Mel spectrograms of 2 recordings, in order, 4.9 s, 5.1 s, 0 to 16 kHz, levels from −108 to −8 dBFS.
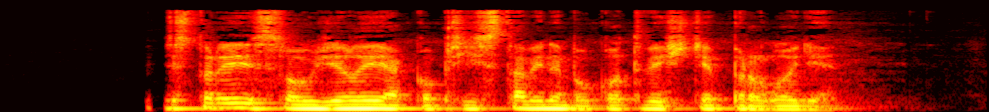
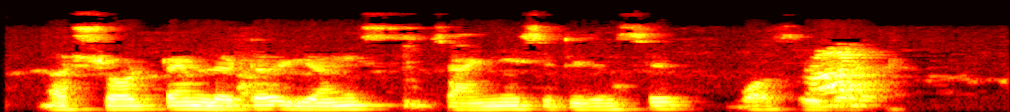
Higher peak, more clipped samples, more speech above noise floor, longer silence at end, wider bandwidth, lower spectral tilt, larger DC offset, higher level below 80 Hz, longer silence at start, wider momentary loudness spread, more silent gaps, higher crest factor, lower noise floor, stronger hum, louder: second, -12 dBFS vs -2 dBFS; neither; first, over 64 dB vs 39 dB; first, 0.75 s vs 0.6 s; first, 11.5 kHz vs 7 kHz; about the same, -6 dB/octave vs -5 dB/octave; neither; about the same, -58 dBFS vs -54 dBFS; first, 0.85 s vs 0.2 s; about the same, 14 LU vs 12 LU; neither; about the same, 16 dB vs 16 dB; first, under -90 dBFS vs -56 dBFS; neither; second, -27 LUFS vs -17 LUFS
